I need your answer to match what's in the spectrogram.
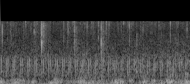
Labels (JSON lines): {"label": "biophony, rattle", "recorder": "SoundTrap 500"}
